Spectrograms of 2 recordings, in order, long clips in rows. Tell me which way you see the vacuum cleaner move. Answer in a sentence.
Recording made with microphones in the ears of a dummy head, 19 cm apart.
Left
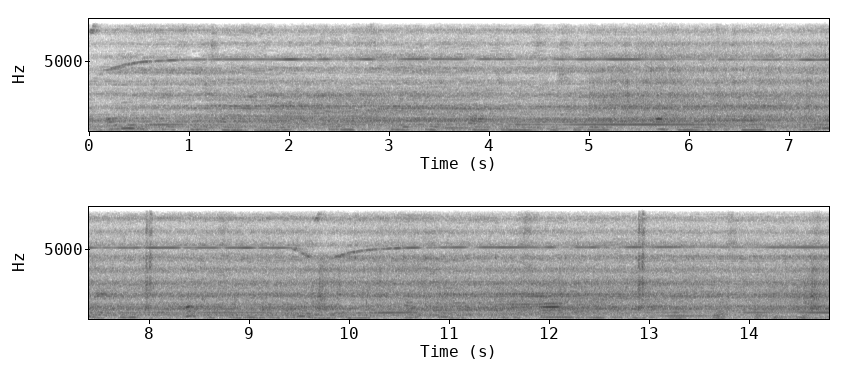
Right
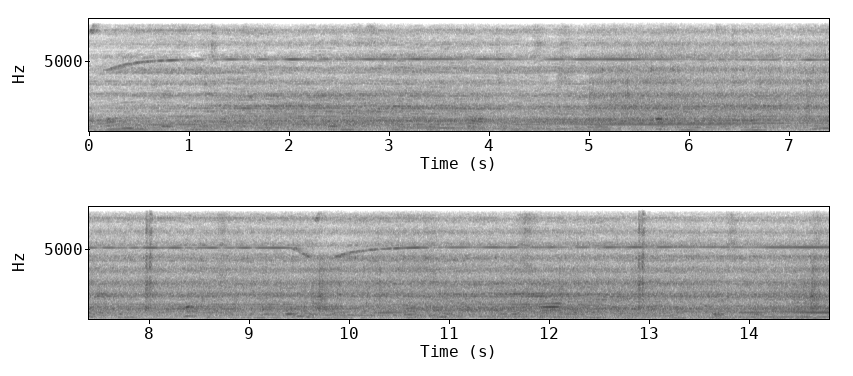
In this clip you hear the vacuum cleaner go left and come back.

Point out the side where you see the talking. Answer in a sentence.
In this clip you hear the talking on the right.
